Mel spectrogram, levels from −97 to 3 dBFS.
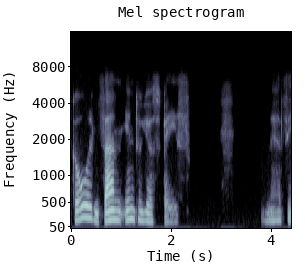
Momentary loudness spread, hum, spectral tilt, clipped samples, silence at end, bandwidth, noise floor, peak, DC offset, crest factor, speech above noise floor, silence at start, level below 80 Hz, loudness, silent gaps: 19 LU; none; -8 dB/octave; under 0.1%; 0 s; 7 kHz; -84 dBFS; -6 dBFS; under 0.1%; 22 dB; 58 dB; 0.1 s; -74 dBFS; -26 LUFS; none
